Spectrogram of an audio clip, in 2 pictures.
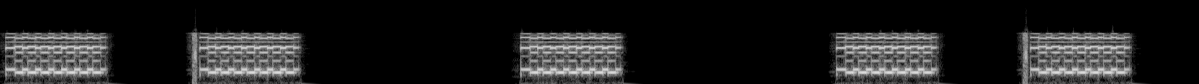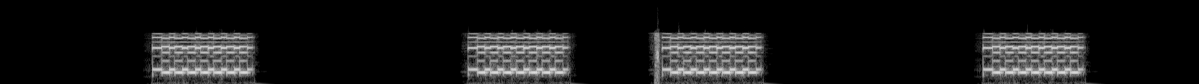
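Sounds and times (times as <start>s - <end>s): electronic telephone ringing: 0.0s - 1.2s, 2.0s - 3.1s, 5.2s - 6.3s, 8.4s - 9.5s, 10.2s - 11.4s, 13.5s - 14.6s, 16.6s - 17.8s, 18.6s - 19.8s, 21.8s - 22.9s.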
